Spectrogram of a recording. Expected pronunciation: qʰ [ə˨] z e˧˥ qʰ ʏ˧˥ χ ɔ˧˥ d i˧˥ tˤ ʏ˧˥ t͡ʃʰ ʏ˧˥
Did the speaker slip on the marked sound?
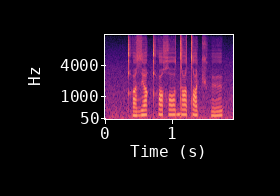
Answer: no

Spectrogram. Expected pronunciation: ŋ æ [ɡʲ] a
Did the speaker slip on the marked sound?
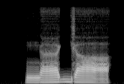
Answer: no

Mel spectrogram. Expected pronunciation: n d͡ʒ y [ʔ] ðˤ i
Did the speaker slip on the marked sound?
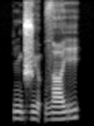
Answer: no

